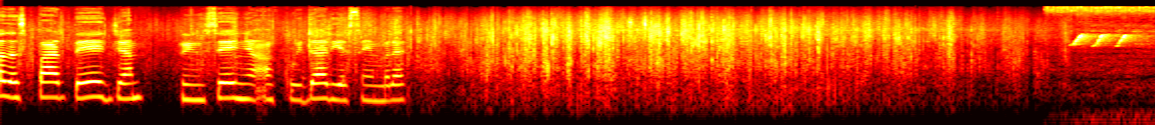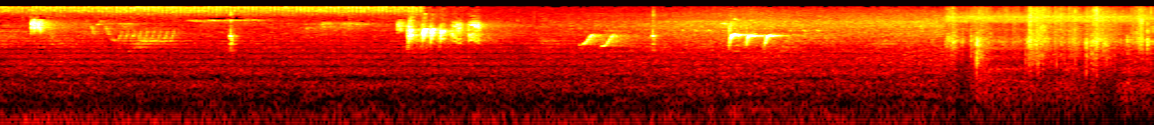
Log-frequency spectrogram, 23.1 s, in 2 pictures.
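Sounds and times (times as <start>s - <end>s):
rain pattering: 0.0s - 23.0s
small birds chirping: 10.4s - 23.0s.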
